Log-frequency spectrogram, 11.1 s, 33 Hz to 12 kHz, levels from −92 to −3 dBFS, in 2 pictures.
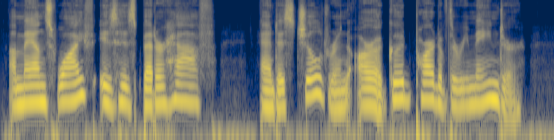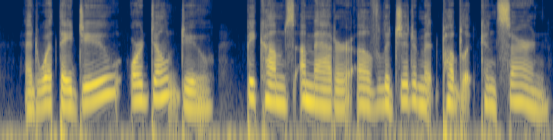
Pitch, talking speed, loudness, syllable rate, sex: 160 Hz, 170 wpm, -19 LUFS, 4.7 syllables/s, female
